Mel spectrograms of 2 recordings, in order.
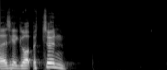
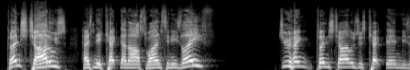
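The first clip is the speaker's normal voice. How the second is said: scornful emphasis; 6 semitones higher, 8 dB louder than usual. Real, not acted. Scornful rant about Prince Charles.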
